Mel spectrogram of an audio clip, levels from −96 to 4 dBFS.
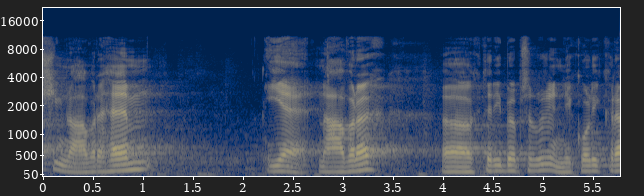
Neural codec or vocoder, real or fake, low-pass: none; real; 10.8 kHz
